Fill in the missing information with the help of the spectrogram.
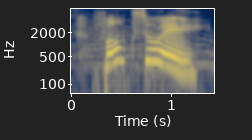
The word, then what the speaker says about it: Feng Shui: Feng Shui, é assim a pronúncia.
